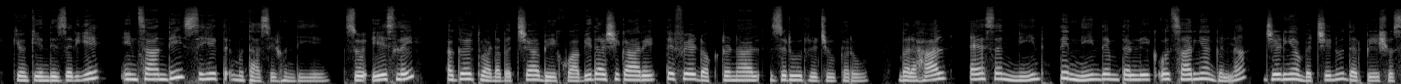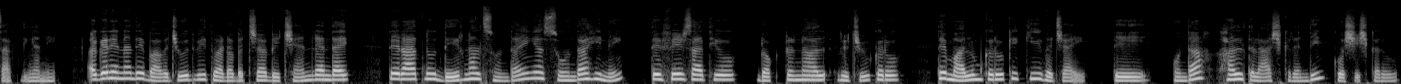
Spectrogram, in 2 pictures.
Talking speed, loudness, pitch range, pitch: 185 wpm, -19 LUFS, 180-240 Hz, 215 Hz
